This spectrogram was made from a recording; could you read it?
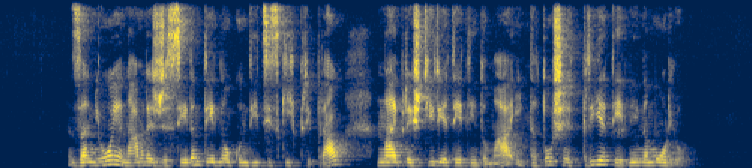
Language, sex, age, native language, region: Slovenian, female, 30-49, Slovenian, Central Slovenia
